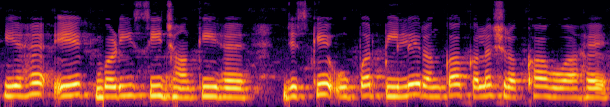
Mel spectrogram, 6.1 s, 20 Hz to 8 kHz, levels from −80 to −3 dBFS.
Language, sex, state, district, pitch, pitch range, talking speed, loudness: Hindi, female, Rajasthan, Jaipur, 235 Hz, 225-255 Hz, 145 wpm, -11 LUFS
